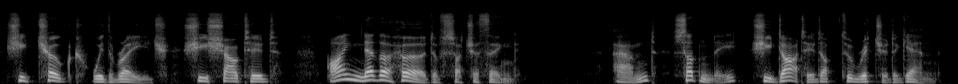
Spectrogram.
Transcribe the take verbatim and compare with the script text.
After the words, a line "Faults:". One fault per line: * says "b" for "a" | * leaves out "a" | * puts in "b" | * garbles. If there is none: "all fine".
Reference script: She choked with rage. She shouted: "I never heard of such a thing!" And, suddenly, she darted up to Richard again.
She choked with rage. She shouted: "I never heard of such a thing!" And, suddenly, she darted up to Richard again.
Faults:
all fine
